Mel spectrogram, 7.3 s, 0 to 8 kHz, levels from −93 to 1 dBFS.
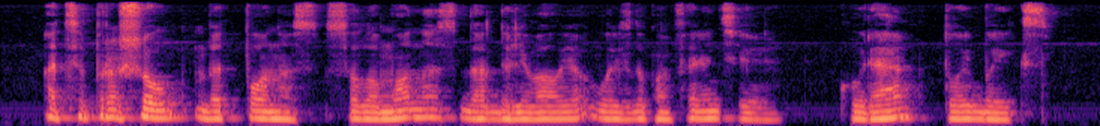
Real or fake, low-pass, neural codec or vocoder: real; 7.2 kHz; none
